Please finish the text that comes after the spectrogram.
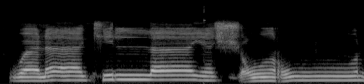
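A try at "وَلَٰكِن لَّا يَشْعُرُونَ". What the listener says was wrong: Jangan diayun, jangan ditekan.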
